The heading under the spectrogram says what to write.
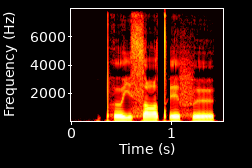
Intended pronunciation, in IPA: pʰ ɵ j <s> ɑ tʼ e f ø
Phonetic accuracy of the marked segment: correct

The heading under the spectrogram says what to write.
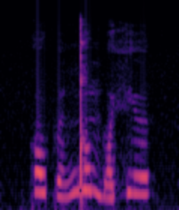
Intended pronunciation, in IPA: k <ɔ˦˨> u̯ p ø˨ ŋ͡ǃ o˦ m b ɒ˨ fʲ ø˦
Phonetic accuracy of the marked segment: incorrect: ɔ˦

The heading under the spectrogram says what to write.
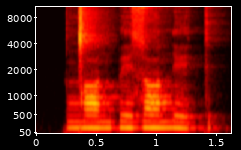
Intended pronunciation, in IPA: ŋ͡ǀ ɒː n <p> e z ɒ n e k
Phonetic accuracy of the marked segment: correct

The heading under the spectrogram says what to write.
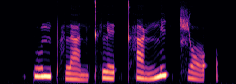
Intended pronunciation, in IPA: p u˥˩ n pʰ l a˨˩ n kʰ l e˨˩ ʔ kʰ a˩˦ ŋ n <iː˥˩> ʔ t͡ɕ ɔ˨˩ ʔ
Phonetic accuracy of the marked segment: incorrect: i˥˩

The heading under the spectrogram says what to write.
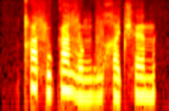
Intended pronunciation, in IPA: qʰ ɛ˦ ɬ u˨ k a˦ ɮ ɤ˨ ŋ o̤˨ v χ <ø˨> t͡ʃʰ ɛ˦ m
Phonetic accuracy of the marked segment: incorrect: ɛ˨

